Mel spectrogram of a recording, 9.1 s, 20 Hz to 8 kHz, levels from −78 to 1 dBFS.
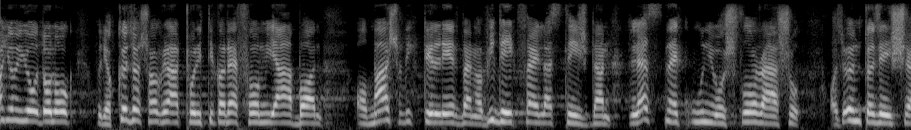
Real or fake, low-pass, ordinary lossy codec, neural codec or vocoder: fake; 7.2 kHz; none; codec, 16 kHz, 2 kbps, X-Codec, HuBERT features, trained on general audio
